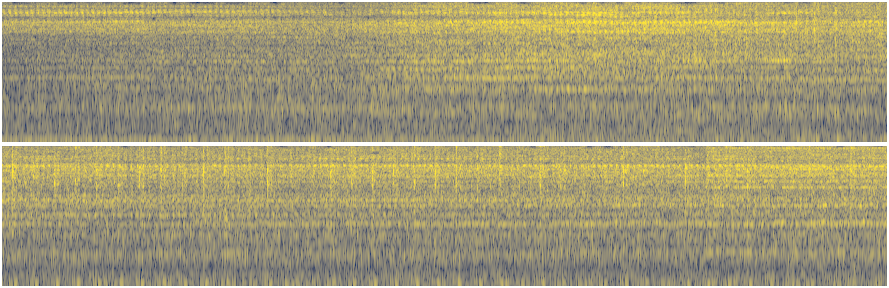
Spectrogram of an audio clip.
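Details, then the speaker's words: Farmall Cub tractor with Seafoam added after spitting and sputtering, about two-thirds tank: steady low even idle with soft regular pulse, no knocks or misses; pretty responsive, running normally. "I'm not dissatisfied with how it's running with the seafoam in it pretty responsive"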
